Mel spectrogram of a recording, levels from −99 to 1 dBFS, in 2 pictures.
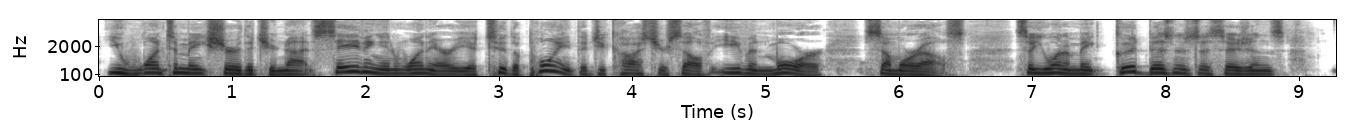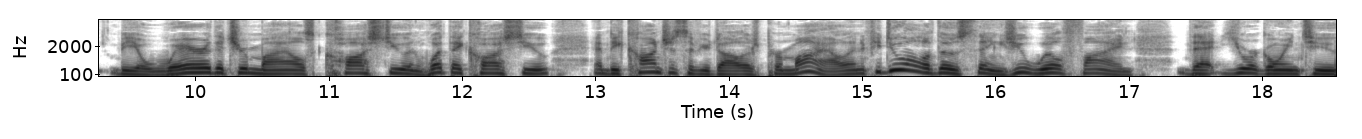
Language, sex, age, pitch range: English, male, 40-59, 125-165 Hz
